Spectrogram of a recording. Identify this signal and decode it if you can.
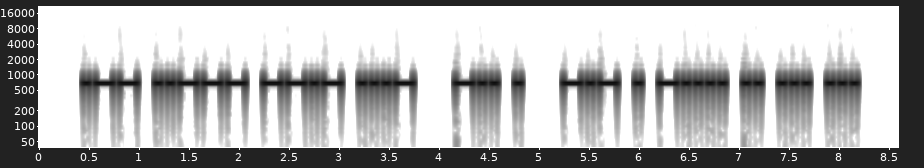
Morse code, heard as a keyed tone, about 20 wpm, 700 Hz. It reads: W2QV DE KE6ISS
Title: USA Callsign DE Callsign 20wpm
